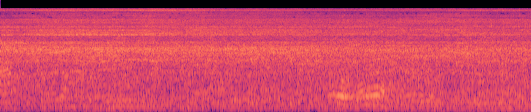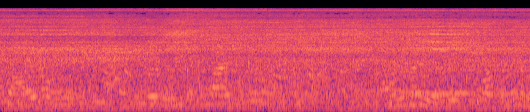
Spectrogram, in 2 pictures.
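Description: Water pouring in a thin stream from a carved stone spout and splashing into a wet stone channel, a steady hiss.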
